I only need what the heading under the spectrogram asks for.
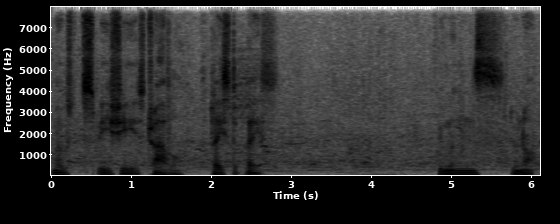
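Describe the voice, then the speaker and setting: Man playing a very deep, gravelly ancient dragon stranger. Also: lively intonation, mellow, some chatter behind, slight background noise, heavily acted. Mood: musing, curious. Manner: musing, archaic formal phrasing, unhurried hums. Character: wry, curious ancient dragon passing as male stranger. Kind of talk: ASMR roleplay audio drama.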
